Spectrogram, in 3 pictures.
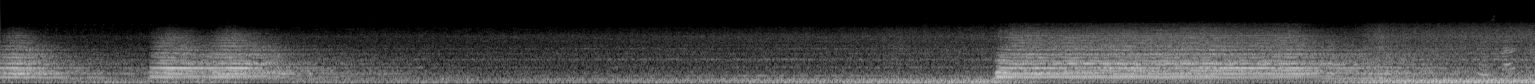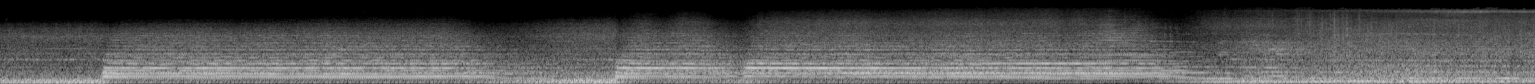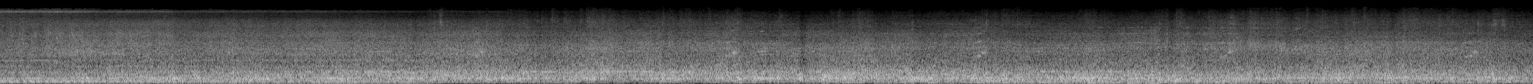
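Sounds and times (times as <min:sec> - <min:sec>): locomotive horn blasts: 0:00.0 - 0:03.4, 0:09.9 - 0:14.0, 0:16.4 - 0:20.6, 0:21.5 - 0:28.4
locomotive passing: 0:00.0 - 0:46.0
freight cars rumbling past: 0:26.8 - 0:46.0
clickety-clack of wheels: 0:28.0 - 0:46.0.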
